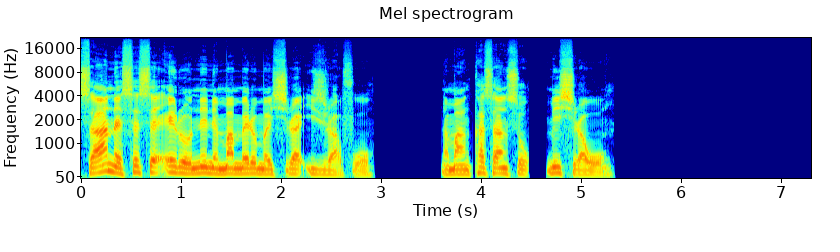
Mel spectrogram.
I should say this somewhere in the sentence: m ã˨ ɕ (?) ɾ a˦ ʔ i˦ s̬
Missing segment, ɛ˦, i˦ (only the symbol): i˦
